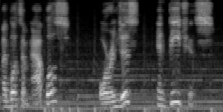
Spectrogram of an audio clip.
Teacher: A list, now for enumeration class, is a number of tone groups with short rising intonation pattern indicating that the discourse continues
